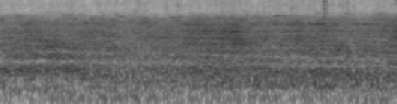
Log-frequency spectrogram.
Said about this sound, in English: It's right next to LaGuardia Airport, so I can watch these jumbo jets soar in for a landing. Here's one now overhead.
